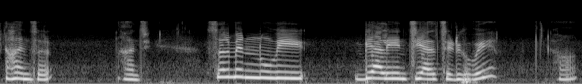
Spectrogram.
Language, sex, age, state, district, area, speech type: Punjabi, female, 18-30, Punjab, Barnala, urban, spontaneous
